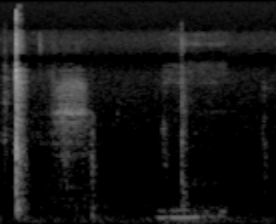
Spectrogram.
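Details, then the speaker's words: Faint, low rumbling snore heard once from a sleeping pet, described as knocked out, with a soft click and quiet room hiss: snoring. "Gohan is snoring in the background. You hear it? Hold on. I pause. Yeah, he's knocked out."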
